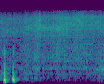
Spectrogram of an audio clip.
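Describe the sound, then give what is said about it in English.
Pork sizzling in a frying pan, a faint, steady hiss preceded by two soft knocks in quick succession at the start. “Nice meaty smell coming off the pan now.”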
